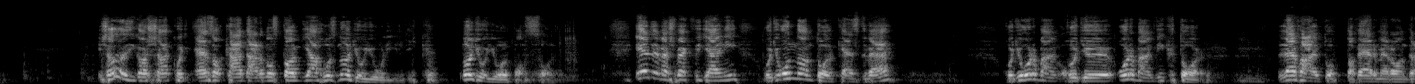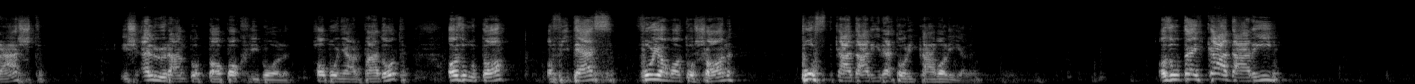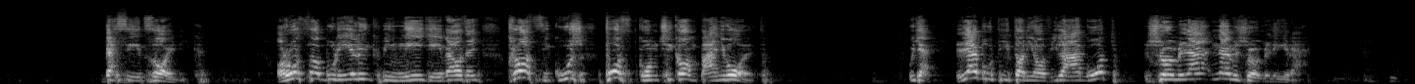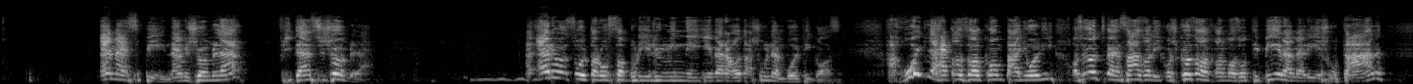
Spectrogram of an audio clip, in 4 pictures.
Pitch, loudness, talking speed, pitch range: 220 Hz, -23 LUFS, 100 wpm, 195-305 Hz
